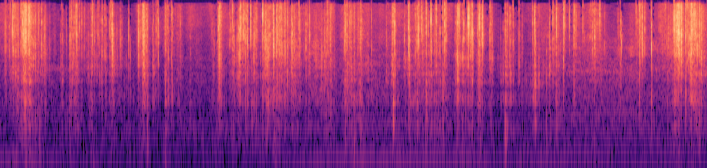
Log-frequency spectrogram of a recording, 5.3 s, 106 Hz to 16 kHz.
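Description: Foil wrapper of a 1996 Fleer X-Men trading-card booster pack crinkling in quick, irregular crackles as fingers pick and pull at it to open it. The wrapper is not opening easily.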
